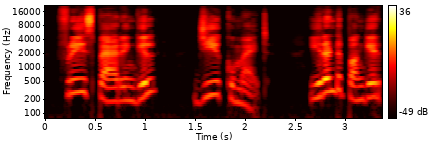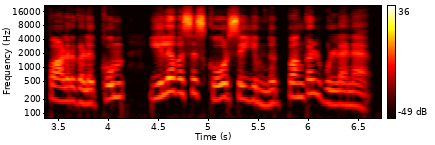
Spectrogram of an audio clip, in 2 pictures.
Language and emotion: Tamil, neutral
